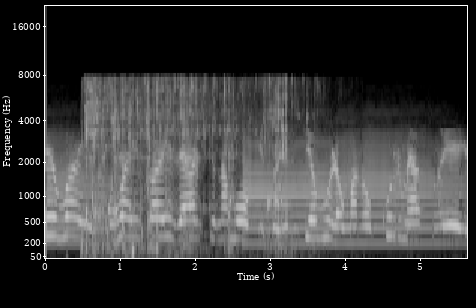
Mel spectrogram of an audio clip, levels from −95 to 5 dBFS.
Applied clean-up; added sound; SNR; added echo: none; Trumpet + Liquid; 7 dB; none.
